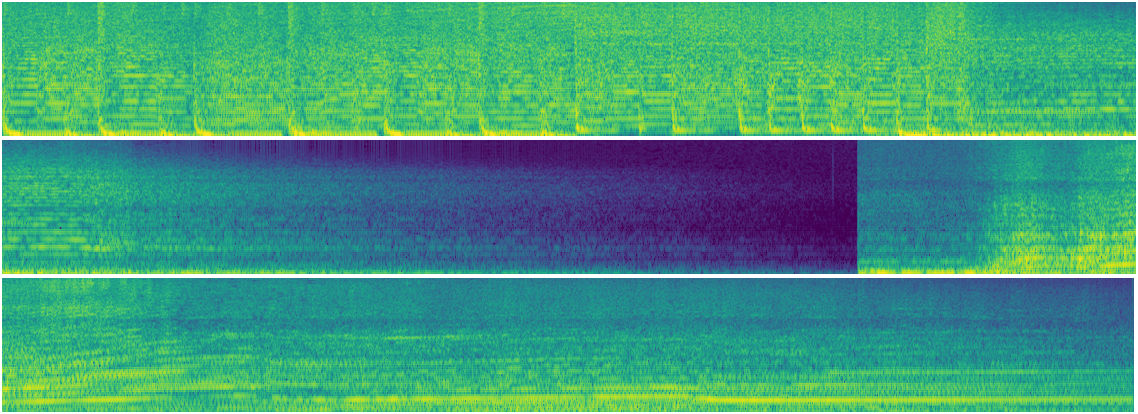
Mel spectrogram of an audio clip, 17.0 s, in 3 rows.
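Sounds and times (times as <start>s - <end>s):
car engine starting and revving: 10.0s - 17.0s.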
